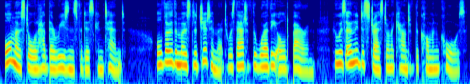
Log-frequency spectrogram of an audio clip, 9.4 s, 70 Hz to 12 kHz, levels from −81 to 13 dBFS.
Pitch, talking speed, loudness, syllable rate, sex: 200 Hz, 180 wpm, -19 LUFS, 5.5 syllables/s, female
